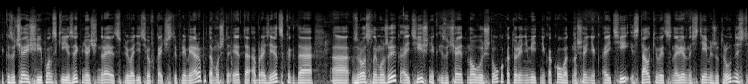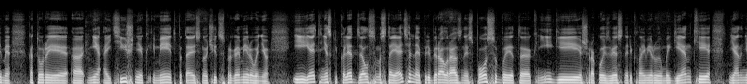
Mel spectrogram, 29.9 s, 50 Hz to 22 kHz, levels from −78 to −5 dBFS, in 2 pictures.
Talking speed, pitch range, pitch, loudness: 135 wpm, 115-130 Hz, 120 Hz, -19 LUFS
